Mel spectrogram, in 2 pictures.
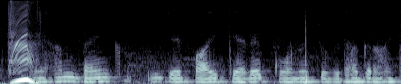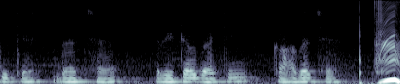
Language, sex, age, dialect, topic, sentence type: Maithili, male, 18-24, Bajjika, banking, statement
